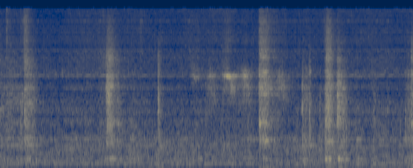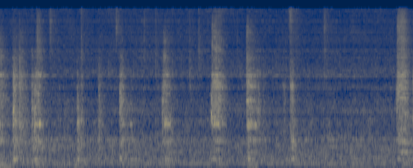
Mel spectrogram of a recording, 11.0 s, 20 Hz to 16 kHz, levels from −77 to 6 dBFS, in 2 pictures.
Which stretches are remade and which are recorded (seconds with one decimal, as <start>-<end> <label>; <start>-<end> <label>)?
0.0-11.0 remade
